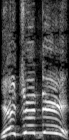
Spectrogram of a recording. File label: rank private, battle chatter, english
